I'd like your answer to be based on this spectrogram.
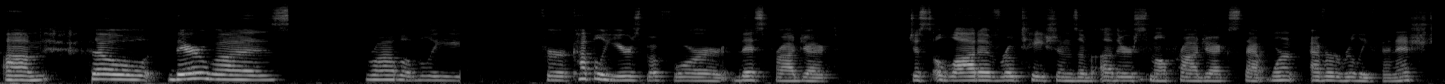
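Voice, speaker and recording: A woman in a reflective, casual panel conversation, speaking in halting, thoughtful phrases. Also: fairly low pitch, steady tone. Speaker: cast or crew member on a panel.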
